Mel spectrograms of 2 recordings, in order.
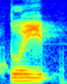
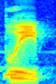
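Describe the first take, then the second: First: The pitch stays level on the word. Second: The pitch falls on the word. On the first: "Let me try a neutral inflection" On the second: "I was inflecting down on that one"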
